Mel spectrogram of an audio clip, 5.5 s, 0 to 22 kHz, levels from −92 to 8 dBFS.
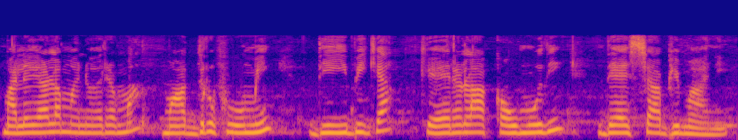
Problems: constant background noise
